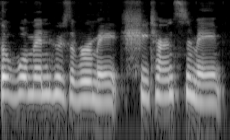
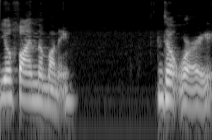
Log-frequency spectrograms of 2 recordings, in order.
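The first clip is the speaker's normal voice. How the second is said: normal talking voice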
